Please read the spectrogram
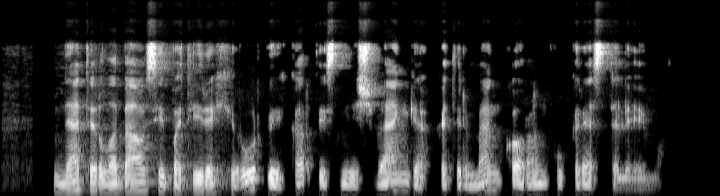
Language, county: Lithuanian, Alytus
